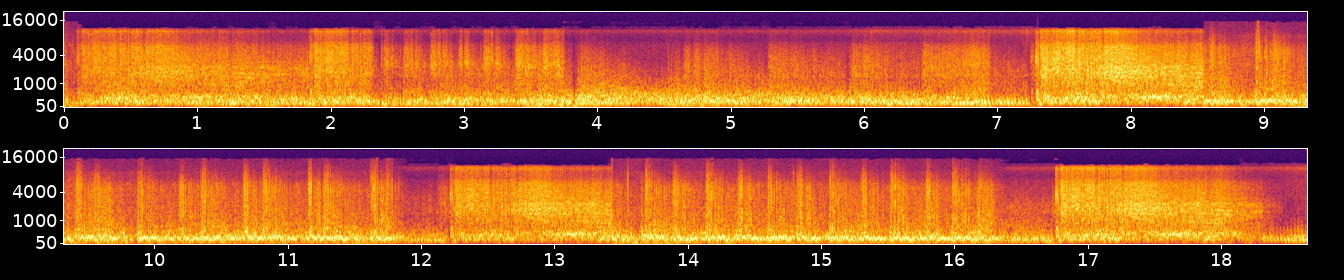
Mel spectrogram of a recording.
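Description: Anti-aircraft guns firing in rapid, overlapping shots, many a second, forming a continuous barrage of gunfire that eases briefly about two-thirds of the way through.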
